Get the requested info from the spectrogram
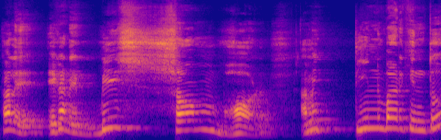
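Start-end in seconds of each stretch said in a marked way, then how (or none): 1.0-2.5 "Bishwambhar" slow, broken bish, shom, bhor; three stressed beats. Shown as a demonstration. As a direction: stress and separate each syllable of "Bishwambhar". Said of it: "তিনবার আমাকে কিন্তু থামতে হলো". ("বিশ্বম্ভর" তিন দলে জোর দিয়ে, ধীরে)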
